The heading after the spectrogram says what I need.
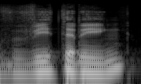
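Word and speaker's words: Weitering: This was given one week for a body blow to Jacob Viting as his name is actually pronounced.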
